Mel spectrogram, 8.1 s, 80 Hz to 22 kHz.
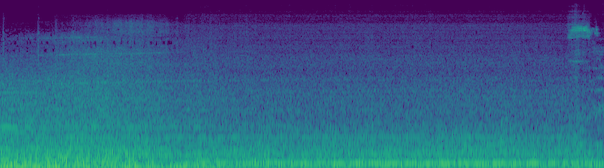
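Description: A BAC 111 jet airliner carrying passengers as it climbs, a steady, loud cabin-like engine roar with a low droning hum that continues evenly throughout.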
